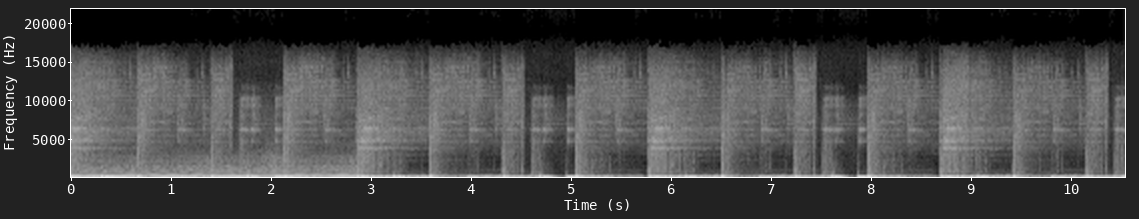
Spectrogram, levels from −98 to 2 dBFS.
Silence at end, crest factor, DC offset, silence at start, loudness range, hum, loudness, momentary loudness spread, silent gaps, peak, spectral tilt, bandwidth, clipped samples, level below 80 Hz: 0 s; 16 dB; under 0.1%; 0 s; 2 LU; none; -23 LUFS; 8 LU; none; -4 dBFS; -6 dB/octave; 16.5 kHz; under 0.1%; -24 dBFS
